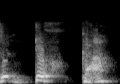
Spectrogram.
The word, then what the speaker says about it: dukkha: is a special case, whereas dukkha, we do pronounce the H separately, and it's distinctly heard before the K, the same way that it's written.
